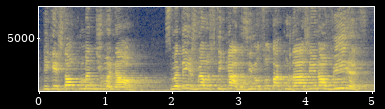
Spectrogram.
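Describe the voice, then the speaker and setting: A young man playing an earnest son who pleads with his father, building to heated shouting. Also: very high-pitched, fast, a little hiss or hum. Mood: pleading. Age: young adult. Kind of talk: stage play performance. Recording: echoey hall with faint ambience.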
